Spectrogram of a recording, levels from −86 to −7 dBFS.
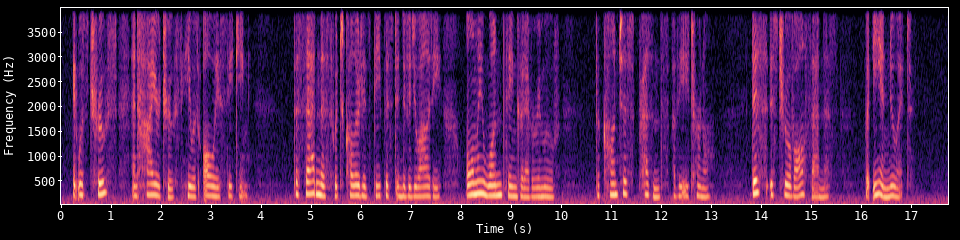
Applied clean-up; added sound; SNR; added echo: none; none; none; none.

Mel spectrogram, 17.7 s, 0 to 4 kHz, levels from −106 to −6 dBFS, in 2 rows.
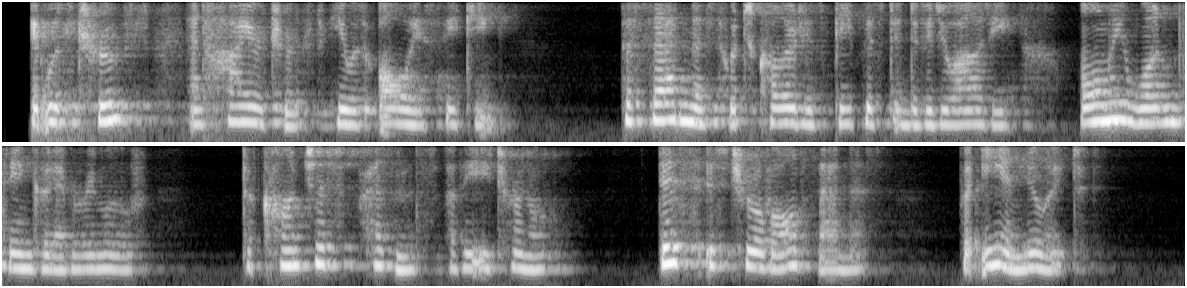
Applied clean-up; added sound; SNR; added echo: neural mask model DeepFilterNet 3.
